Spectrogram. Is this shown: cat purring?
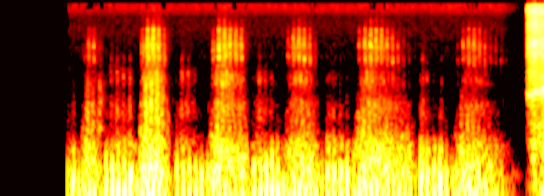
yes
